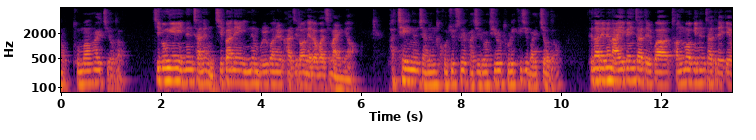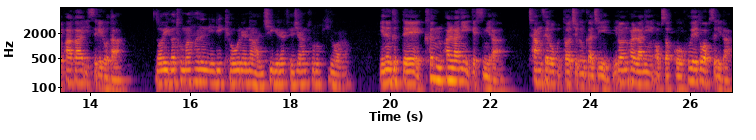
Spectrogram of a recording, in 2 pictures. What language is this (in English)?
Korean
